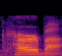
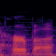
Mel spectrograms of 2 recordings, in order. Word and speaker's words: Kerba: that RBA a Oh kerba I thought you said herba herba so kerba like that hold on Jus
